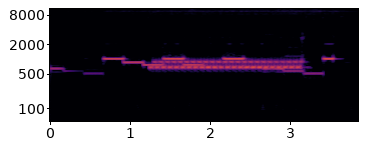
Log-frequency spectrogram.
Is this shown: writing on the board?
no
